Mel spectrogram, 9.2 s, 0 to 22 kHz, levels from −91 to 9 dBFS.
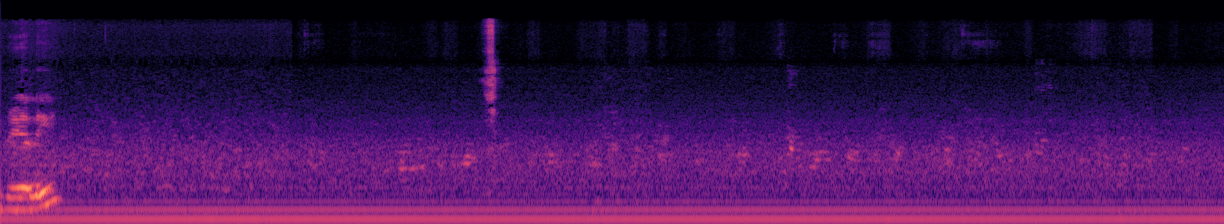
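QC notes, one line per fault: Throughout, mains hum: a steady 60 Hz tone with weaker low harmonics, only a few dB below the speech, from power-line coupling such as a ground loop. A spectrogram shows unbroken horizontal lines at 60 Hz and multiples; the waveform carries a constant low ripple between phrases.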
